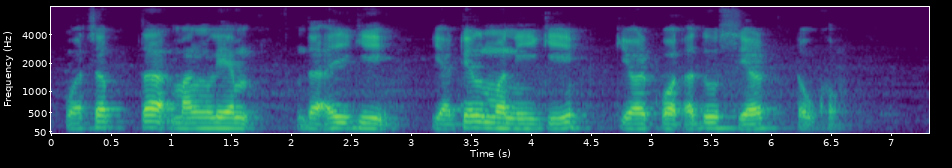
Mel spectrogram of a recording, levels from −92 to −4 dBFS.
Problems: background sounds at intervals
